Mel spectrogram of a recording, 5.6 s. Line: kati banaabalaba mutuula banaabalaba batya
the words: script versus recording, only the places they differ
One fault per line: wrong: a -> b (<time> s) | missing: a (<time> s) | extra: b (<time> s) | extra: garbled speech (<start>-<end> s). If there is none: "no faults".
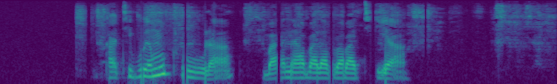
wrong: banaabalaba -> bwe (1.4 s)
